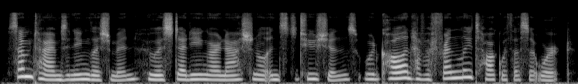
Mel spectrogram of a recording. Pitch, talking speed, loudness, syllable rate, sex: 235 Hz, 205 wpm, -18 LUFS, 5.7 syllables/s, female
